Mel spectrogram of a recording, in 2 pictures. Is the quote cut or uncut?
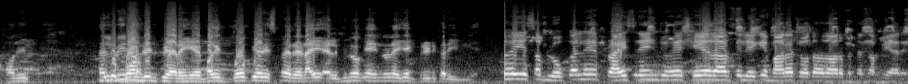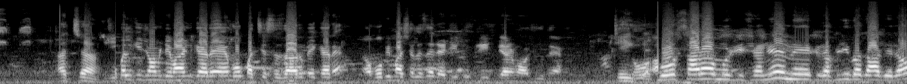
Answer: cut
